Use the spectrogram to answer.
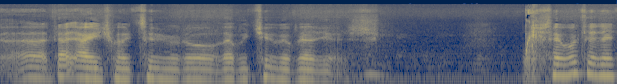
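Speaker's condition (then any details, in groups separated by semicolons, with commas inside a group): Facioscapulohumeral muscular dystrophy, facioscapulohumeral (FSHD); diagnosed about age 10, named facioscapulohumeral form in late 20s, early prognosis life to 14-19; uses respirator; respirator pump wheezing audible in recording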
